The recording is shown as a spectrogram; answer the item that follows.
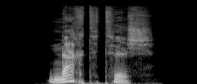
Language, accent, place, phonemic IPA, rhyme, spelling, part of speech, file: German, Germany, Berlin, /ˈnaχtɪʃ/, -ɪʃ, Nachttisch, noun, De-Nachttisch.ogg
- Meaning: nightstand, bedside table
